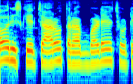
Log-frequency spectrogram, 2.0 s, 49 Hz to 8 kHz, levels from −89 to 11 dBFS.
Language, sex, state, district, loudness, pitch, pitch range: Hindi, male, Chhattisgarh, Balrampur, -15 LUFS, 185 Hz, 175-200 Hz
